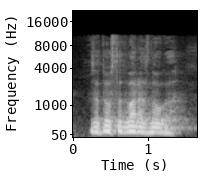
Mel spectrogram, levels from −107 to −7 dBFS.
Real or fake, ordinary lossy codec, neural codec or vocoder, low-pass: real; none; none; 10.8 kHz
